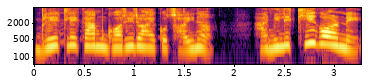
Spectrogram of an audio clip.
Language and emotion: Nepali, fearful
